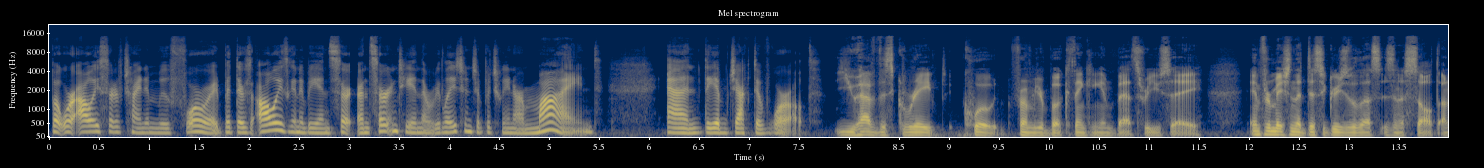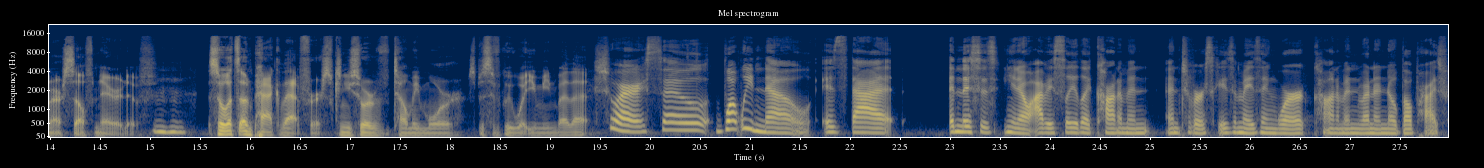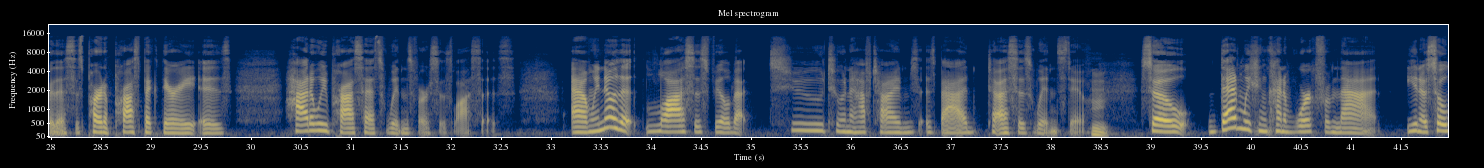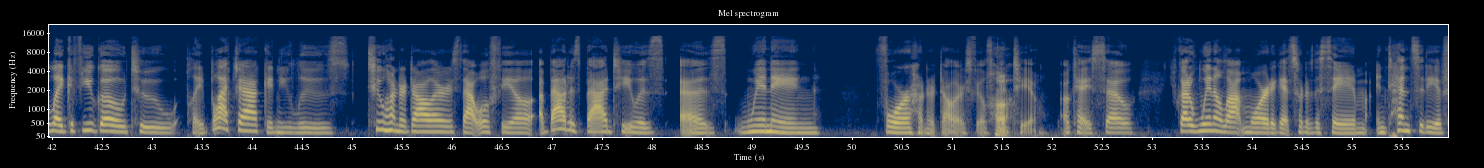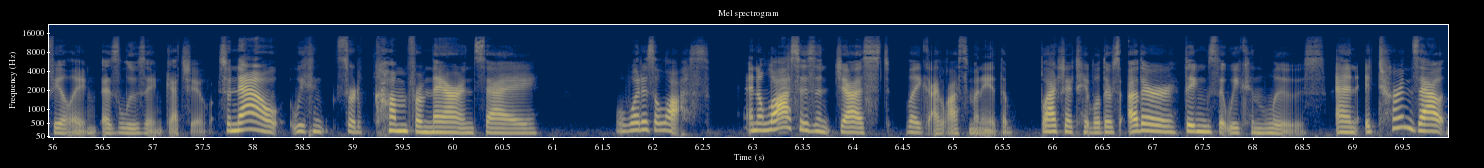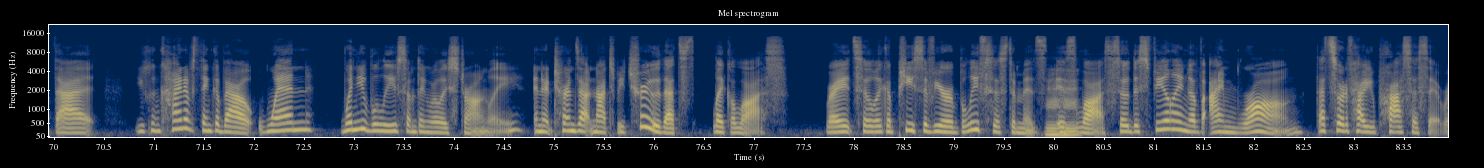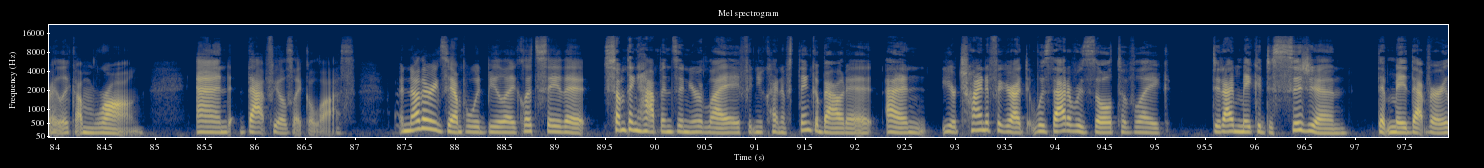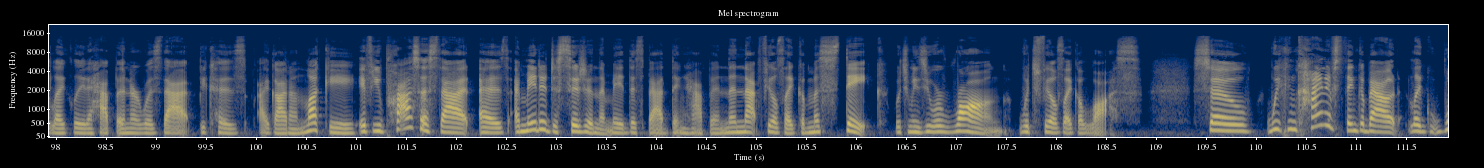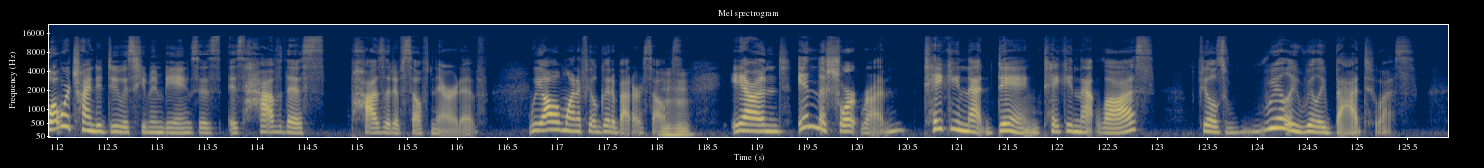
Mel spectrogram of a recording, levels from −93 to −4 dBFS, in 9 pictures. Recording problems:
none

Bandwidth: 14.5 kHz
